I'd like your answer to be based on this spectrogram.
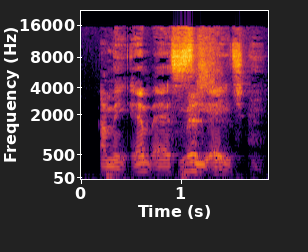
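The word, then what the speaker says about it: MSCHF: District Judge Eric Committee in Brooklyn ruled 3 days after Nike sued MSCH. Mischief. Yeah, Mischief Product Studio. That's not how it's spelled, though.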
